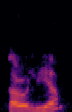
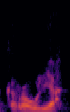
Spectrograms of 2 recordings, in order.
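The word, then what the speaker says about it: Krolia: the second councel yob Carolia Salam alaykum uh actually speaker my surname is councelor kolia k r o l i a just for pronunciation I second Capello on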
